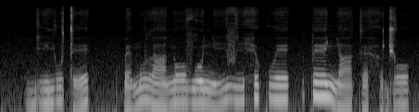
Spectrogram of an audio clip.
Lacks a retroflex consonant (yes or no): yes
